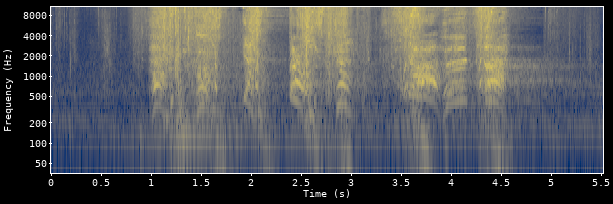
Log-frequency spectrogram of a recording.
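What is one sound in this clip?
Heavy blows clash and thud in a fight.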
